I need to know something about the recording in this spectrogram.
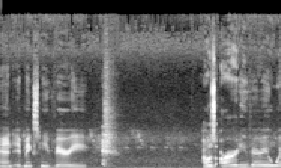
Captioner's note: bystander sneezing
